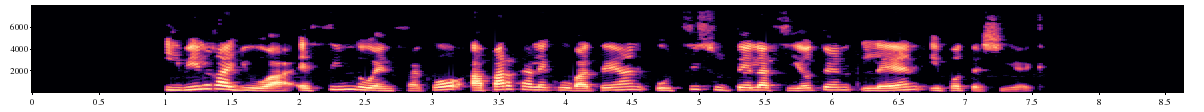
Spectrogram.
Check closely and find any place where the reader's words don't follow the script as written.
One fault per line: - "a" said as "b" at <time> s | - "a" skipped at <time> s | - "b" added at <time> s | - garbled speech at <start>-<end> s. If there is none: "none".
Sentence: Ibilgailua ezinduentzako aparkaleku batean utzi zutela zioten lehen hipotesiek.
none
